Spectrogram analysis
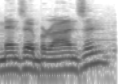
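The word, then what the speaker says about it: Menzoberranzan: raised by lost cult in the city of menzo bronzen these drow and bought and by the way I did pronounce that correctly uh these trial embody the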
